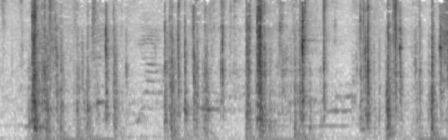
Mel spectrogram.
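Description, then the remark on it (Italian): A heavy door into a tower is pushed open with a series of clunks, metallic rattles and scraping creaks spread over several seconds, loud and uneven. “Faticoso aprire queste porte.”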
